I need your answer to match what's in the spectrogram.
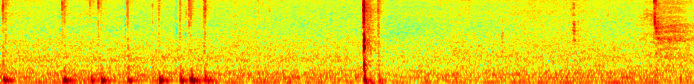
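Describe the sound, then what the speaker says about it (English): A web address typed on a computer keyboard, a quick run of close, crisp key clicks for about a second, then a single sharp keystroke and a faint later tap in a quiet room. "type the URL virtualwritingtutor.com into the address bar and hit enter"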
